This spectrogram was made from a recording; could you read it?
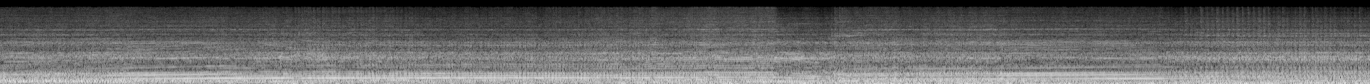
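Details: Yamaha RX King two-stroke after repair of stutter (brebet) at high rpm that occurred only while riding, not when revved standing; now pulls cleanly through the revs with a mid shift, no stutter or misfire; recorded riding in half-face helmet, wind noise.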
